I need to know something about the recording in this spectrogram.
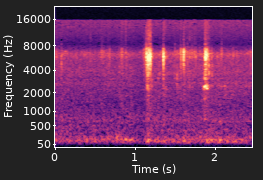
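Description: Quiet background with a faint low hum and a few soft clicks, the clearest about a second in.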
